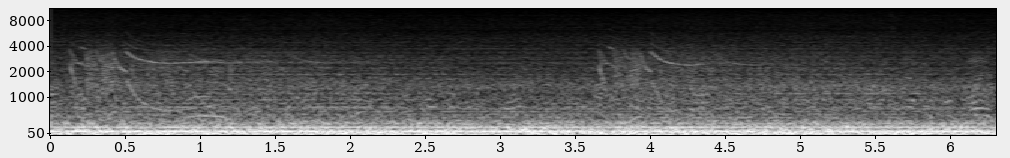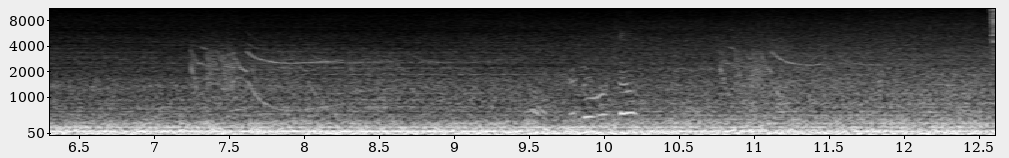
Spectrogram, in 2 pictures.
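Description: Steady, loud drone of a skydiving aircraft's engine heard from inside the cabin, with a deep steady hum. Faint falling glides sound over it about every three and a half seconds.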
